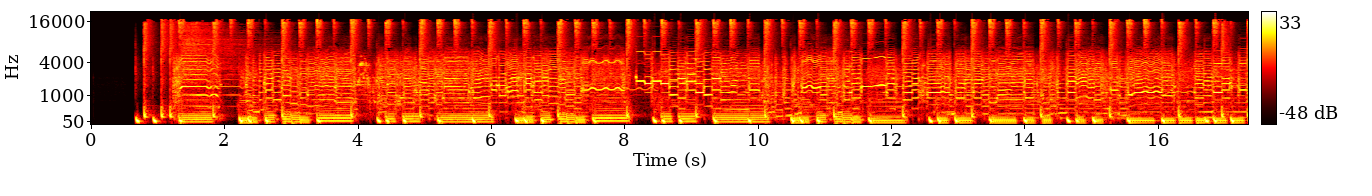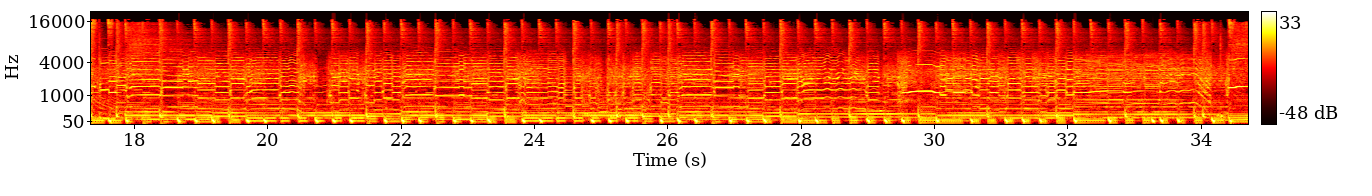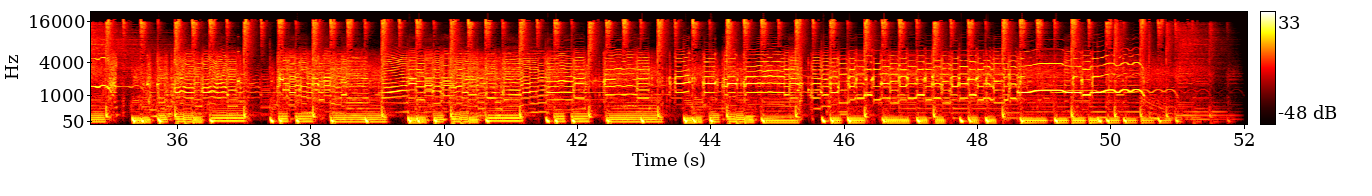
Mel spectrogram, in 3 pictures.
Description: Modern_Fusion_Blues - �� �������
